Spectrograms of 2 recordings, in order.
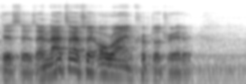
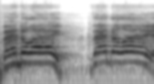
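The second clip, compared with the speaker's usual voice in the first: high, loud frantic yell; shrill panicked George impression; 6 dB louder than usual. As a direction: imitate George bursting out shouting. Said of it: "George coming out of the bathroom".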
